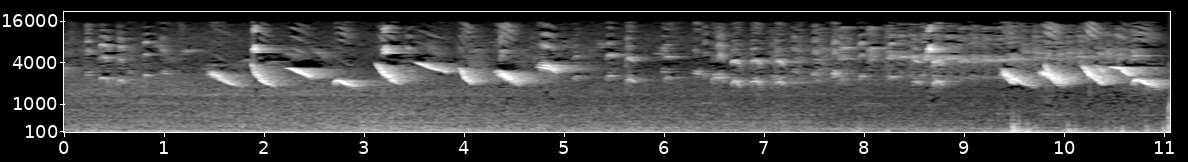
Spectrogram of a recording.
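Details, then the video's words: ['Green-winged saltator males singing against each other, a long phrase of regularly spaced, slurred downward whistles, then a quieter stretch and a fresh burst of rapid notes at the end.'] "O Alquimista dos Trinca Ferro! Mostrando essa disputa de alto nível!"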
